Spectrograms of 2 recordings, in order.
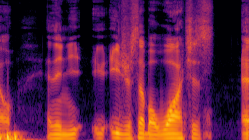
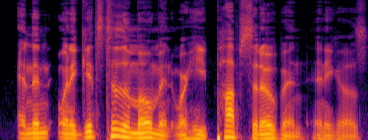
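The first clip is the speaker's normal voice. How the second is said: normal talking voice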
